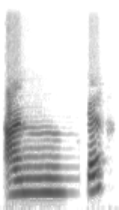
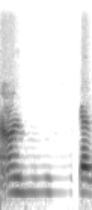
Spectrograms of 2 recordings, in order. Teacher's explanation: یہاں پر ہم نون پر غنہ کریں گے جس کا مطلب یہ ہے کہ گنگناہٹ کی آواز آئے گی، یعنی اخفا ہوگا، کیونکہ نون ساکن کے بعد کاف آ رہا ہے جو کہ نہ حروف حلقی میں سے ہے، نہ یرملون میں سے ہے، نہ حرف با ہے۔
